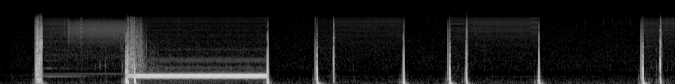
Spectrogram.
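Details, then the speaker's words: 1977 Elizabeth City NC step-by-step exchange with directors, dialing 338: a tone cuts off, then three groups of crisp relay clicks. This is normal director pulsing; the director decides the route, then dials out 6 plus 8. "As you can see, there were 3 pulsing events after we dialed 338. 3 sort of groups of pulsing noises that sounds almost like 3 digits, but actually the number of digits being dialed out is equal to the number of pulsing events minus 1."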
